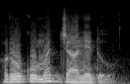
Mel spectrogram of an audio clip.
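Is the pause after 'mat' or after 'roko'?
after roko. There is a pause right after 'roko'. Stop him and do not let him go.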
